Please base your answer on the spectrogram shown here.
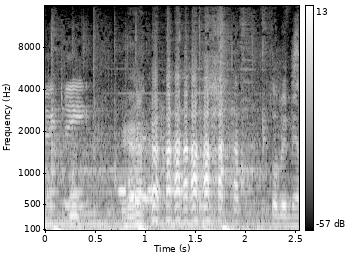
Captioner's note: laughs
